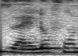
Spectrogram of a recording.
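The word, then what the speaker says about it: xylophone: This is जाइलोफोन, okay, इसका pronunciation जाइलोफोन होगा।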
